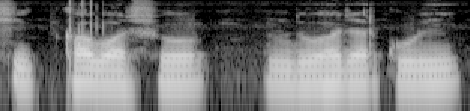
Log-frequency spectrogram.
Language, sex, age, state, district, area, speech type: Bengali, male, 18-30, West Bengal, Birbhum, urban, read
